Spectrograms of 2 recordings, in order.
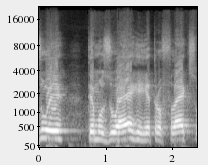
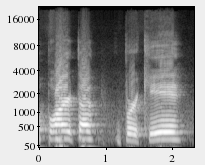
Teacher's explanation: Mas nós temos o E, temos o R retroflexo.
